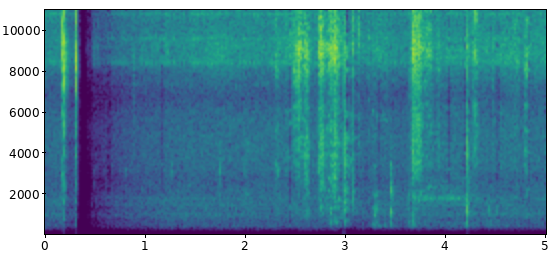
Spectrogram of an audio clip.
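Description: Faint scattered clicks and light rustling over low room hiss, clustered in the middle of the stretch, after two short clicks at the start and a brief cut to dead silence about half a second in.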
